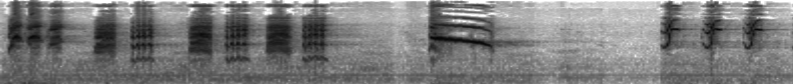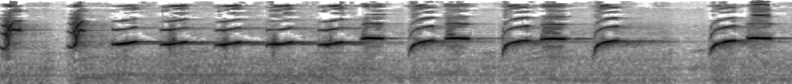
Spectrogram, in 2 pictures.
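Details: Chinese blackbird opening with harsh rattling bursts, then a falling whistle, quick high pips and rows of short upturned whistles given about three per second.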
